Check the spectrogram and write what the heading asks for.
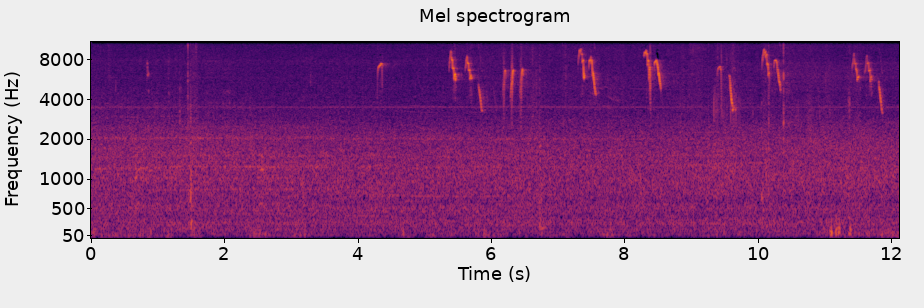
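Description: Volvo C70 T5's retractable hardtop folding away into the boot and the boot lid closing, over a steady background noise. From about a third of the way in, small birds chirp over it again and again in short, high, falling notes. A couple of soft thumps come near the end.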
